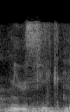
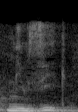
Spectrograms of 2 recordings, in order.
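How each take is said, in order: Both takes have the same delivery.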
